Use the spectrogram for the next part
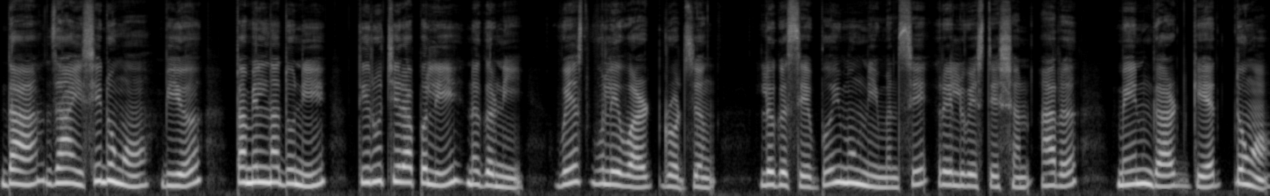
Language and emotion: Bodo, neutral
